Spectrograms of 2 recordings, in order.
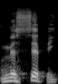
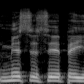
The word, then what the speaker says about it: Mississippi: whbq and super talk Mississippi Jake and uh yansy both live in the Magnolia state it's not Mississippi it's Mississippi it's it's two syllables I know how to say it yansy got Jake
